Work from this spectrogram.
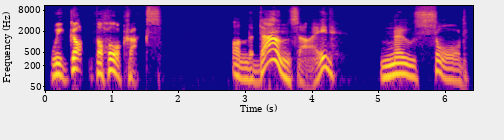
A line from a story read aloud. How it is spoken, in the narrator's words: said Harry through gritted teeth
